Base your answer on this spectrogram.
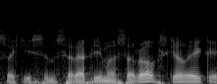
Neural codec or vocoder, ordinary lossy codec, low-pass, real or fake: none; AAC, 64 kbps; 7.2 kHz; real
